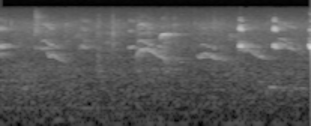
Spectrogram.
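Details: A captive female green-winged saltator gives thin, high chirps that slur downward, then a few sharp ticks near the end, calls meant to excite a male.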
